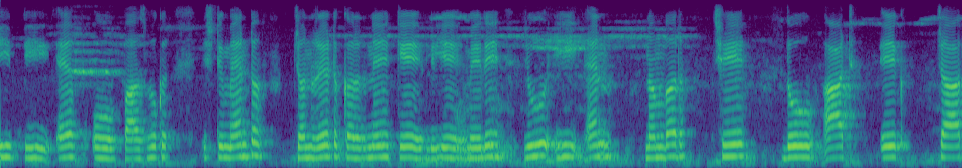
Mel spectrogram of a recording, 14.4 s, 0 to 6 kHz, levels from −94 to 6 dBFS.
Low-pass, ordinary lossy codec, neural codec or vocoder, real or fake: 5.4 kHz; none; vocoder, 44.1 kHz, 80 mel bands, Vocos; fake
